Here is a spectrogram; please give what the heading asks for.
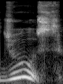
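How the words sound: The word ends on the s sound. This is how Bengali speakers say it. "আমরা তো সবসময় জুসটারে জুসই কই।"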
